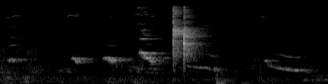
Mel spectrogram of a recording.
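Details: Flat-Coated Retriever puppy, 34 days old, during a first clicker introduction while being fed indoors: a few short high whines rising and falling, then a sharp clicker snap and softer drawn-out whimpers.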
